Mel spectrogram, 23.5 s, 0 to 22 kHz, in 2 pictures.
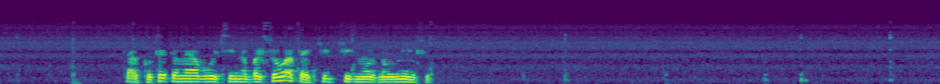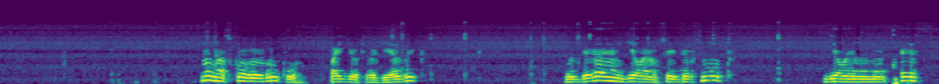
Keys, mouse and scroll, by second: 1.0 click, 2.8 click, 4.4 click, 7.1-8.3 drag, 10.1 middle click, 13.8-14.4 drag, 16.7 click, 17.1-17.5 middle drag, 18.5 click, 18.9 right click, 20.8-21.5 middle drag, 22.8 s.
